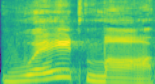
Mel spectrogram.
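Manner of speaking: said really loudly. Retelling a remark made so a neighbour would hear: imitating saying it really loudly. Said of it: "I said this really loudly".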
